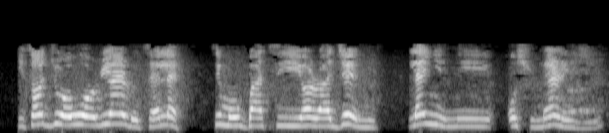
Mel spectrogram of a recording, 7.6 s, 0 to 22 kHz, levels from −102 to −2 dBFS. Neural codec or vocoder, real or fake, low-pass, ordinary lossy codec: none; real; 5.4 kHz; MP3, 24 kbps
